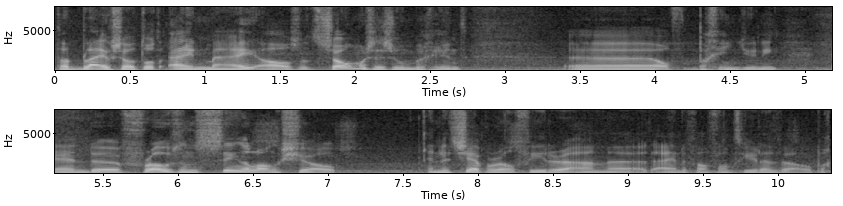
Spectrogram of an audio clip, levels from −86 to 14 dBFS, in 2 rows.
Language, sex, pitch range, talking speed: Dutch, male, 110-140 Hz, 185 wpm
